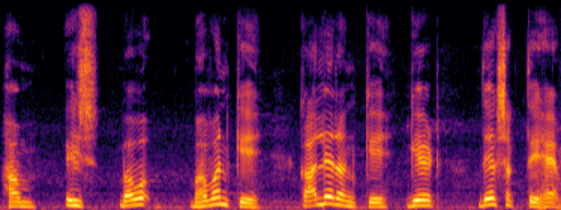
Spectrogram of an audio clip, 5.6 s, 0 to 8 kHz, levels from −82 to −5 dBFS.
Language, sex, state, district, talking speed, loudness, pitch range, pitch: Hindi, male, Himachal Pradesh, Shimla, 130 wpm, -15 LUFS, 150-200 Hz, 170 Hz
